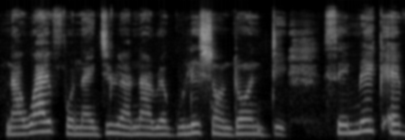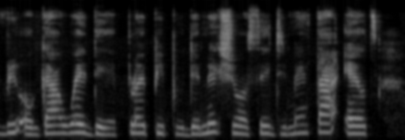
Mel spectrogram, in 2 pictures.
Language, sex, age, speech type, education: Nigerian Pidgin, female, 30-45, spontaneous, tertiary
